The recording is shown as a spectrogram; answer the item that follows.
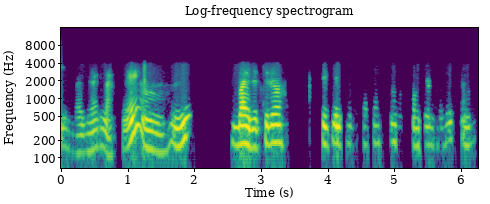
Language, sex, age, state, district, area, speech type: Nepali, female, 60+, West Bengal, Kalimpong, rural, conversation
